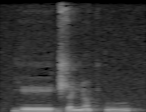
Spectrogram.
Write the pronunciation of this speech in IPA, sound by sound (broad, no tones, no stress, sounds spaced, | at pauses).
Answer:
j eː d͡ʒ ɑ ɲ ɑ̃ t͡ʃʼ uː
